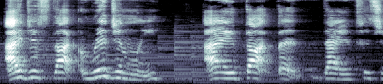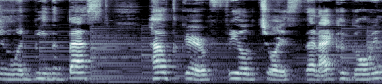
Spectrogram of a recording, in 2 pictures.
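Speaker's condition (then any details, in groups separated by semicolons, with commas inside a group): Cerebral palsy; from birth; diagnosed around preschool age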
